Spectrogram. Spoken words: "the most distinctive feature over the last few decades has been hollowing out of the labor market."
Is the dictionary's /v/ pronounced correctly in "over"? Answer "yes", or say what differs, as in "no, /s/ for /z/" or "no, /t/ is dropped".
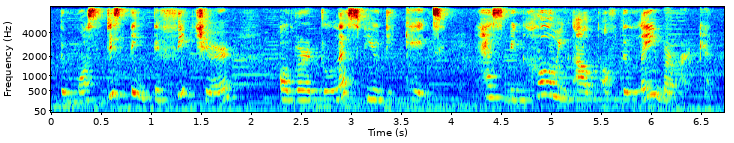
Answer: yes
